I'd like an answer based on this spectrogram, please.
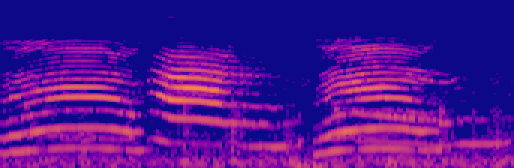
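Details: Island cats, mixed-breed, on a Japanese cat island: three drawn-out harmonic meows in a row, the middle one loudest and slightly higher, each about a second long with gentle falling endings.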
